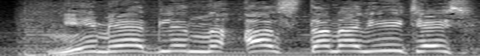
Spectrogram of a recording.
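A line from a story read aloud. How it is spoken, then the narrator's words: House spirit shouting. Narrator (Russian): крикнул домовой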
